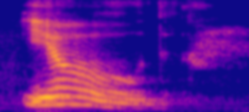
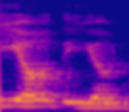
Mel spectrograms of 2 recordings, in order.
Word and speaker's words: yod: Yod. Yod, which is the Y sound.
